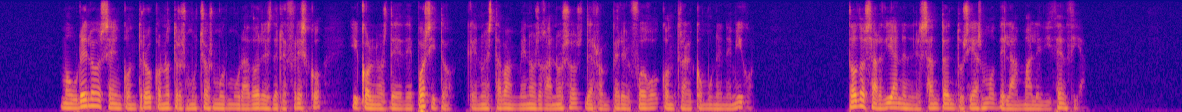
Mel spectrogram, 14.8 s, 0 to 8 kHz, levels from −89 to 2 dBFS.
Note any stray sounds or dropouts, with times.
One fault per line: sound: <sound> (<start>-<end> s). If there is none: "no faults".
no faults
